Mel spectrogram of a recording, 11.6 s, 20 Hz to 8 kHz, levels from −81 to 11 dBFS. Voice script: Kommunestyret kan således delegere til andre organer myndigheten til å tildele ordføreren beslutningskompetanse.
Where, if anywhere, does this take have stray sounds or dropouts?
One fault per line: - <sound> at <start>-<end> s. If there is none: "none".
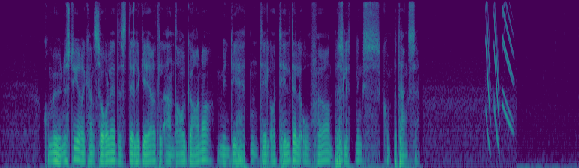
- chirp at 9.7-10.3 s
